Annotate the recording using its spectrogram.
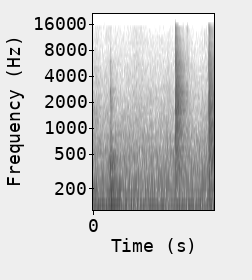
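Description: Chalk tapping against a chalkboard while writing: two short sharp clicks, a lighter one about a third of a second in and a louder one near the end, over a faint low room hum.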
